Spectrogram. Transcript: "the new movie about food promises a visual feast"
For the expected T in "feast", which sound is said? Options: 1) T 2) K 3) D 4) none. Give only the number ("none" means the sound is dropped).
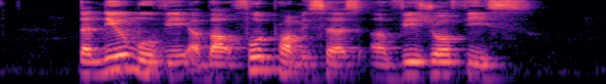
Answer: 4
